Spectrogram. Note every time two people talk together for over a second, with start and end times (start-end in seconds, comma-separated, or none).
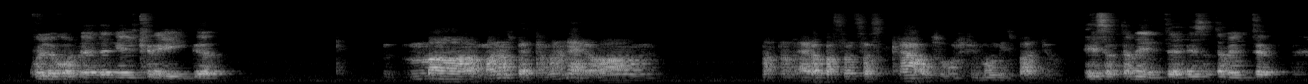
none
